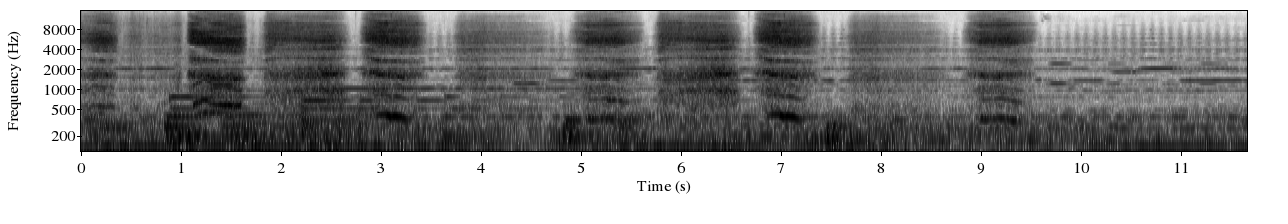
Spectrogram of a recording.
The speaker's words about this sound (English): Tearing myself from the earth, I fell gasping onto the ground.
